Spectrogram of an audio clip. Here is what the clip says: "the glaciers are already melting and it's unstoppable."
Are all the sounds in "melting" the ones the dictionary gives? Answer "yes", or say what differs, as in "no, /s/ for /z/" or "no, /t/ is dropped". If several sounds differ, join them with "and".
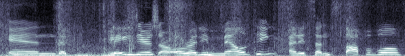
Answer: yes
